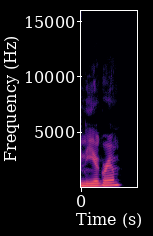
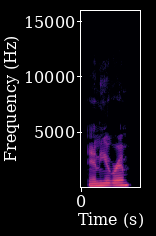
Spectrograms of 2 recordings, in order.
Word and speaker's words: Enneagram: Enneagram. Enneagram.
